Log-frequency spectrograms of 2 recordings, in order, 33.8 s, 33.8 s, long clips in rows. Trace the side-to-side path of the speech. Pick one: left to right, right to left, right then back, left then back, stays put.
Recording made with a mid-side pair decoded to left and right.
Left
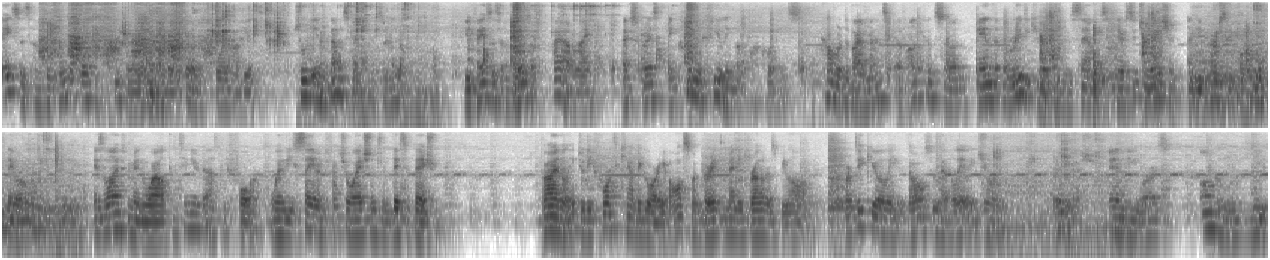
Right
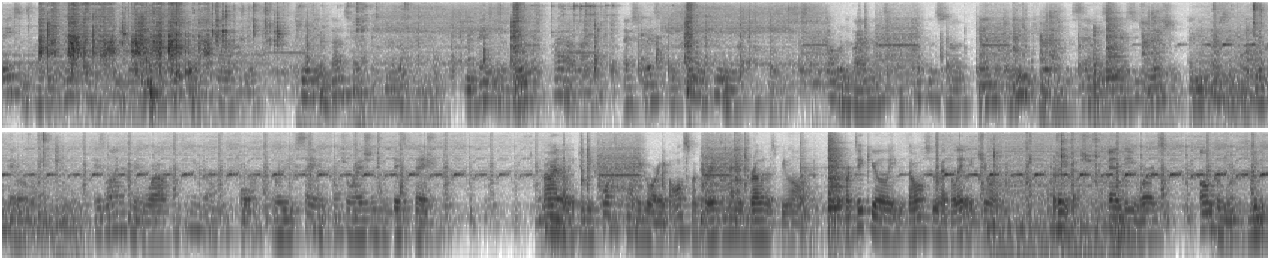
left to right.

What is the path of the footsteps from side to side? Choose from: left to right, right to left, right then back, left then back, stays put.
right to left.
